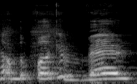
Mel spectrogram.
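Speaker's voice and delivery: high, wailing affirmations; hammed-up sobbing boast; mock crying. Shown as a demonstration. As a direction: cry it out in an exaggerated wail. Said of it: "that sad and that crying emotion".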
